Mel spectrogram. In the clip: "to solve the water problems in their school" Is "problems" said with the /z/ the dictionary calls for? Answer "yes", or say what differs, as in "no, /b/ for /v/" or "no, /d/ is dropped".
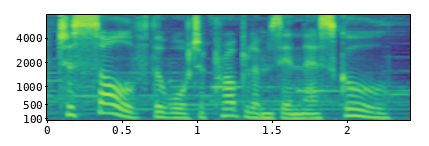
yes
